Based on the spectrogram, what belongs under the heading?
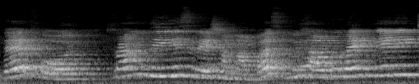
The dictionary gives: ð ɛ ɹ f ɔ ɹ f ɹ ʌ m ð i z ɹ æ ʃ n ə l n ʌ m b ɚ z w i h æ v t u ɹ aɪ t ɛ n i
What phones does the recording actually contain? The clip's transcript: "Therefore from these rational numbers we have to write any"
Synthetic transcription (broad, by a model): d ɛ ɹ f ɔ ɹ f ɹ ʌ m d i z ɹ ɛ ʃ ə n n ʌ m b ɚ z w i h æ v t u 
